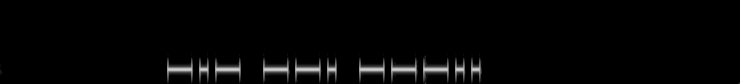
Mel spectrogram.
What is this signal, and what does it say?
Morse code, heard as a keyed tone, about 15 wpm, 700 Hz. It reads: KG8
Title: USA Call Sign Prefixes - Repeated 2x - 15wpm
